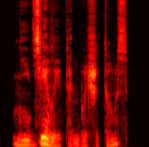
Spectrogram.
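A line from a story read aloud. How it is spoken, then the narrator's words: Whisper. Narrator (Russian): прошептала Бет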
